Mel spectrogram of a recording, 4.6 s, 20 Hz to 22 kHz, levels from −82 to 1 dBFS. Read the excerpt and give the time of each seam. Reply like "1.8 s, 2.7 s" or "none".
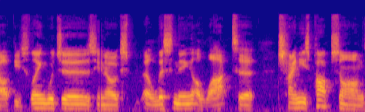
3.5 s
